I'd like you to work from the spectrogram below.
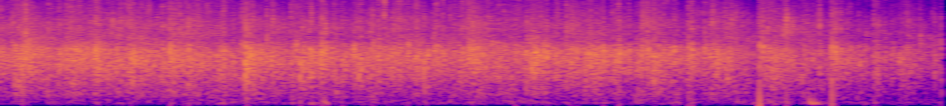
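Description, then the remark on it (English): Sustained audience applause for John Swinton in the Marquee at Spring Harvest, a dense, steady wash of many hands clapping at an even loudness throughout, with no voices standing out. “But why don't you give another warm round of applause for John Swinton, and we'll get seated.”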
